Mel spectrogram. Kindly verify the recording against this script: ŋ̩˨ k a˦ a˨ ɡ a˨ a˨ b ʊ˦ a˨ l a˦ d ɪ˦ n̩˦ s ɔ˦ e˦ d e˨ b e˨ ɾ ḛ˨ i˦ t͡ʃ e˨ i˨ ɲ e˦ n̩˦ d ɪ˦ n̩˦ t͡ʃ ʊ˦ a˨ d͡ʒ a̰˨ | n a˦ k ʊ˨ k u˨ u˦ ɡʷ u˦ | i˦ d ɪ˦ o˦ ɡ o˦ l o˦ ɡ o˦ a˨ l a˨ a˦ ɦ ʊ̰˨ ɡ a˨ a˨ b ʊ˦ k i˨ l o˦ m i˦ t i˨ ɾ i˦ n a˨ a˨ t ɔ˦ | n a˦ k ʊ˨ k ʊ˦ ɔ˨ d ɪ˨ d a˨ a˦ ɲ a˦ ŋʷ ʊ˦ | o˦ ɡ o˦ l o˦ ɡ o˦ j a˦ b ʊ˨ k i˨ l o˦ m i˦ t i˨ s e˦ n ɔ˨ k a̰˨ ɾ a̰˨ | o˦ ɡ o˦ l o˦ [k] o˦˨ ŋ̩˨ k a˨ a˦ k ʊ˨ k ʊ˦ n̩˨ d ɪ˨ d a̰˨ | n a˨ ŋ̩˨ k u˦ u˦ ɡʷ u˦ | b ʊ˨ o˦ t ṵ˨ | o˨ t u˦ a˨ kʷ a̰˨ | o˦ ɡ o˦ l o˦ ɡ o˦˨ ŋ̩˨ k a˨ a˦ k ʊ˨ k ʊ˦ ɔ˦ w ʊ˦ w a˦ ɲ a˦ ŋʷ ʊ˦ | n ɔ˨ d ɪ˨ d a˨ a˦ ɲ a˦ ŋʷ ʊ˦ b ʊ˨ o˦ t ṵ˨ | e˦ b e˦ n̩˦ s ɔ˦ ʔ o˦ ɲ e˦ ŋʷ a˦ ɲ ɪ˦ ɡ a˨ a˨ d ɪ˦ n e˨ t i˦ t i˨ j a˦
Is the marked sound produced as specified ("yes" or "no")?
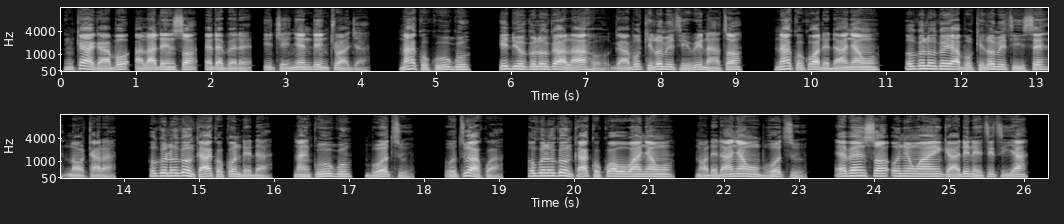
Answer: no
